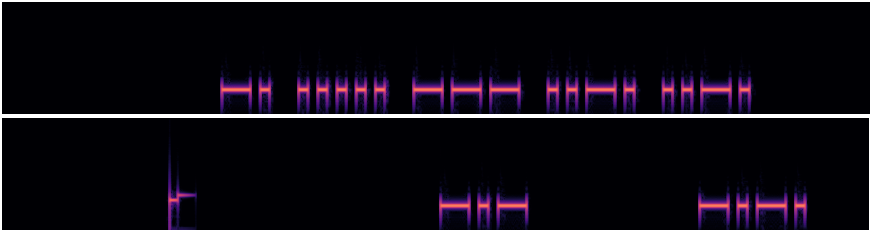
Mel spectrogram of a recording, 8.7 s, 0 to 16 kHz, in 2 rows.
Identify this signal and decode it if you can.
Morse code, heard as a keyed tone, about 25 wpm, spaced as for 18 wpm, 700 Hz. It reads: N5OFF KC
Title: USA Call Signs - 6x Character Spacing - 25wpm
